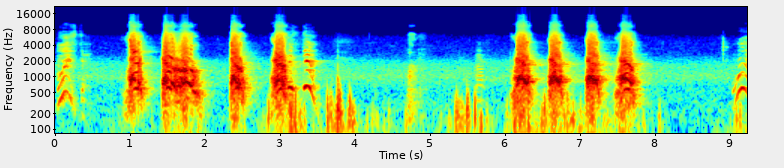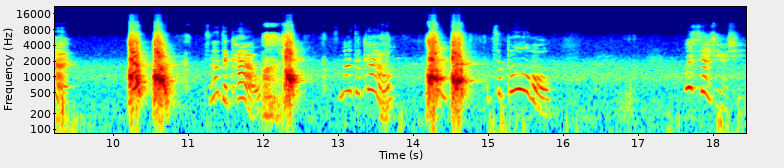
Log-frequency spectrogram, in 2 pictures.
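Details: Excited male corgi at play with balls in Milton Keynes, UK: rapid clusters of loud, sharp barks, three to five at a time, alternating with arched whining yelps and brief pauses.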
